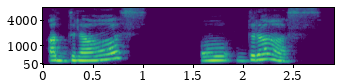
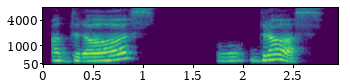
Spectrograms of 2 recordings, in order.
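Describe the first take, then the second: The two takes are said the same way.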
